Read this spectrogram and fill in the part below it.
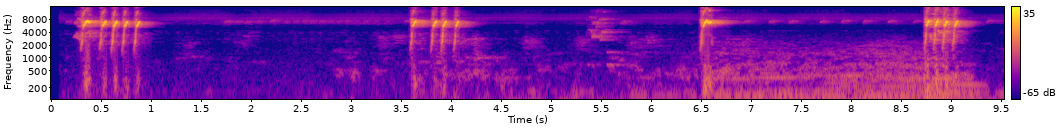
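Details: Pet siri-siri bird singing eagerly: short bursts of three or four rapid, very high, sharp chirps, repeated every few seconds, with a single piercing note in between and faint rustling between phrases.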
